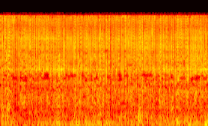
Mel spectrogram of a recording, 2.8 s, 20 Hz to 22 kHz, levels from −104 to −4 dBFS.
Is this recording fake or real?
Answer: fake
